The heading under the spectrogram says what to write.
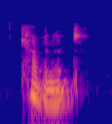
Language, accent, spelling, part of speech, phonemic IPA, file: English, Southern England, cabinet, noun, /ˈkæb.ɪ.nɪt/, LL-Q1860 (eng)-cabinet.wav
- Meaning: 1. A storage closet either separate from, or built into, a wall 2. A cupboard 3. A museum display case 4. A source of valuable things; a storehouse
